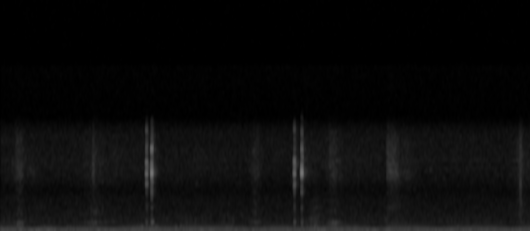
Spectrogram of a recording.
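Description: A computer mouse clicks to submit an online assignment in a Blackboard course, heard as a few faint, sharp clicks spaced a second or so apart over a steady electrical hum.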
